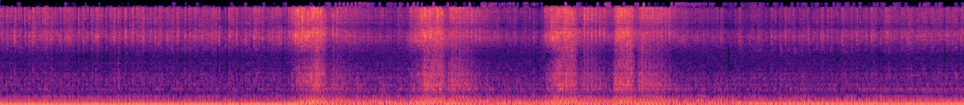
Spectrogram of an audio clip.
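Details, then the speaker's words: Engine's first start after an overdue tune-up replacing worn parts: steady idle, then several quick throttle blips rising and falling cleanly before settling; pulls smoothly without missing, runs normally. "And I'm really excited for it because that stuff was really clapped out and I think it's going to run really nice and smooth."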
